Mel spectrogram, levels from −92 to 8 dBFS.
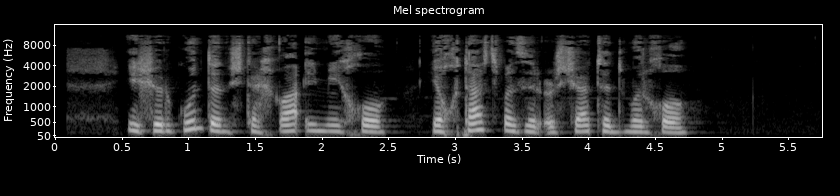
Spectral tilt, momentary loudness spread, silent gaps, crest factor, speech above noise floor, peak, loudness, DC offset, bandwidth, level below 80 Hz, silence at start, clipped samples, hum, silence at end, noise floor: -4.5 dB/octave; 6 LU; none; 20 dB; 54 dB; -8 dBFS; -27 LUFS; under 0.1%; 11.5 kHz; -66 dBFS; 0.55 s; under 0.1%; none; 1 s; -80 dBFS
